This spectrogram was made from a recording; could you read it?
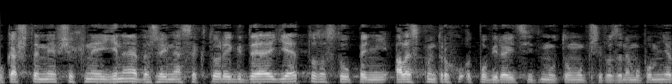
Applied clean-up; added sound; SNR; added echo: none; none; none; none.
